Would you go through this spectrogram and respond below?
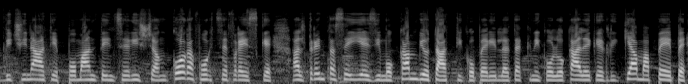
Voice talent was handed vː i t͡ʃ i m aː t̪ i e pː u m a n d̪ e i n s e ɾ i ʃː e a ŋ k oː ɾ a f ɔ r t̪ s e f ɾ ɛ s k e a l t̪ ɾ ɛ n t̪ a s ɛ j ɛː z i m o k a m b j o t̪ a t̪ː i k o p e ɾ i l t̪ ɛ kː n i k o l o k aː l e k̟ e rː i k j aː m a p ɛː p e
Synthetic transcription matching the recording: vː i t͡ʃ i n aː t̪ i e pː o m a n t̪ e i n s e ɾ i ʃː e a ŋ k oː ɾ a f ɔ r t̪ s e f ɾ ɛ s k e a l t̪ ɾ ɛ n t̪ a s ɛ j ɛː z i m o k a m b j o t̪ a t̪ː i k o p e ɾ i l t̪ ɛ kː n i k o l o k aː l e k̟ e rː i k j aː m a p ɛː p e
